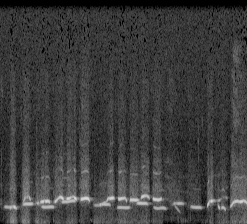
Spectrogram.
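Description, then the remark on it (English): Small hand-held whistles tooted over and over in quick, uneven bursts, sometimes two pitches at once, fairly loud with breathy noise underneath and no talking. “Well, I have these whistles.”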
